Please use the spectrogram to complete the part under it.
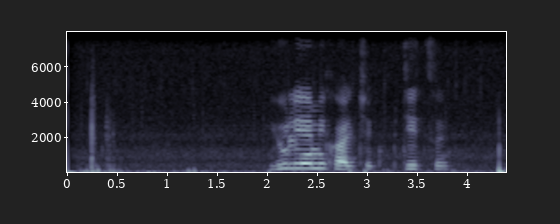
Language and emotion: Russian, neutral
